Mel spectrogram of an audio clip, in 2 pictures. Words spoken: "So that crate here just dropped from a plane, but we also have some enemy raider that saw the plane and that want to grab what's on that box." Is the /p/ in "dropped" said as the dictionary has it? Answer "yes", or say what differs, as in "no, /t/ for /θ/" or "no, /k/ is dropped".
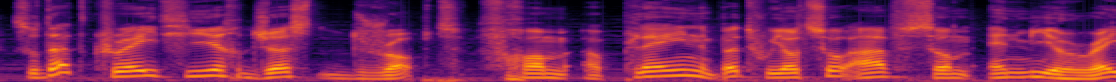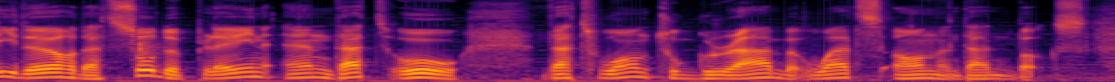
yes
